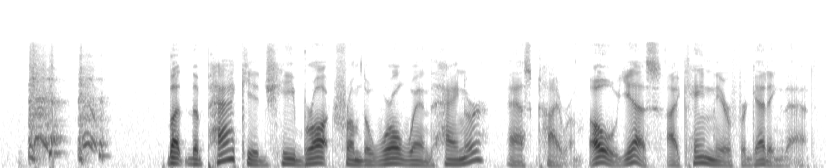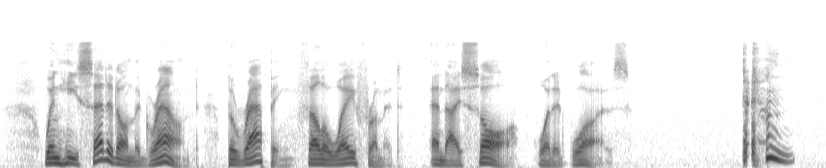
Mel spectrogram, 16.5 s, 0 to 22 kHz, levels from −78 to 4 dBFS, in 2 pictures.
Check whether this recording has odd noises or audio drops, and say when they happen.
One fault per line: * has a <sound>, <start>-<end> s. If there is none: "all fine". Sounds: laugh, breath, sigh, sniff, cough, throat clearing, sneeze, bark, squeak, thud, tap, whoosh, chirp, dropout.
* has a cough, 0.2-1.1 s
* has a throat clearing, 15.7-16.2 s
